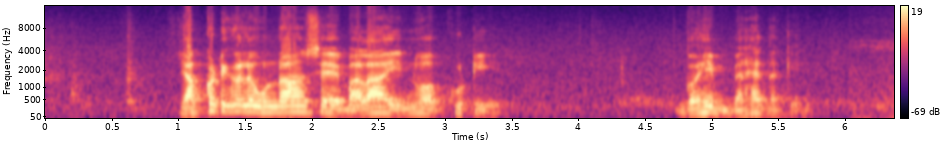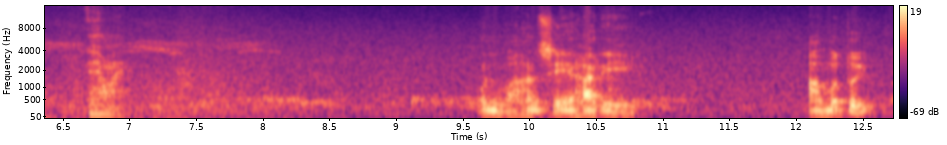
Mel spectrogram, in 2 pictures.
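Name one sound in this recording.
An elderly man speaks calmly and with feeling, close by.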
